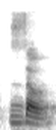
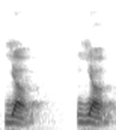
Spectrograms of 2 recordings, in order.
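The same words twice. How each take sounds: First: Giờ with a z-like start and low falling tone, slowly; northern giờ. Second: Giờ with a y-like start and low falling tone; southern giờ. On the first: Teacher contrasts northern giờ with the southern one, slow and clear. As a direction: say giờ the Hanoi way, z sound first. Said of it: "In the north, we say giờ". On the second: Teacher contrasts southern giờ with the northern one, louder. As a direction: say giờ the Saigon way, y sound first. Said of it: "but in the south, we say". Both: Shown as a demonstration.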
